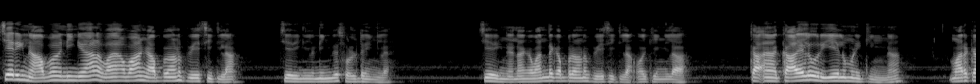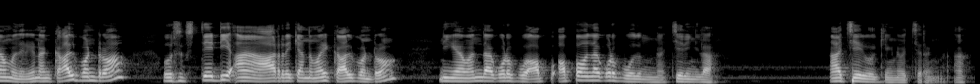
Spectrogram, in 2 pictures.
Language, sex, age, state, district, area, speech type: Tamil, male, 18-30, Tamil Nadu, Coimbatore, urban, spontaneous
